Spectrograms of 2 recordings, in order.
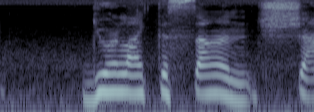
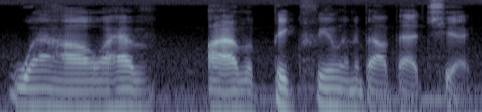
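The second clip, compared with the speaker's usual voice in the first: rattled onlooker; 7 semitones lower than usual. Retold or imitated. Voicing a rattled person.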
